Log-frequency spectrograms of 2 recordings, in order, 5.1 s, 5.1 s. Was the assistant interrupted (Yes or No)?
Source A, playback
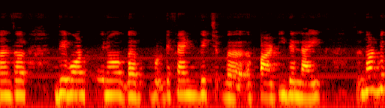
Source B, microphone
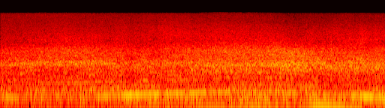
No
